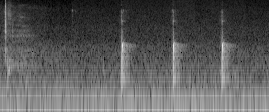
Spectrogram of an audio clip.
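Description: Three short cartoon 'plop' sound effects, evenly spaced about three quarters of a second apart in the second half, each with a quick upward pitch sweep.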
